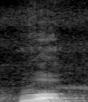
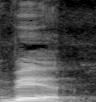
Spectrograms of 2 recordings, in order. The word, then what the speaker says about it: were: याद रहे इसका प्रोनाउंसिएशन वर है, नेवर एवर से वेयर, this has टू be pronounced as वर, वर पढ़ना इसको।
